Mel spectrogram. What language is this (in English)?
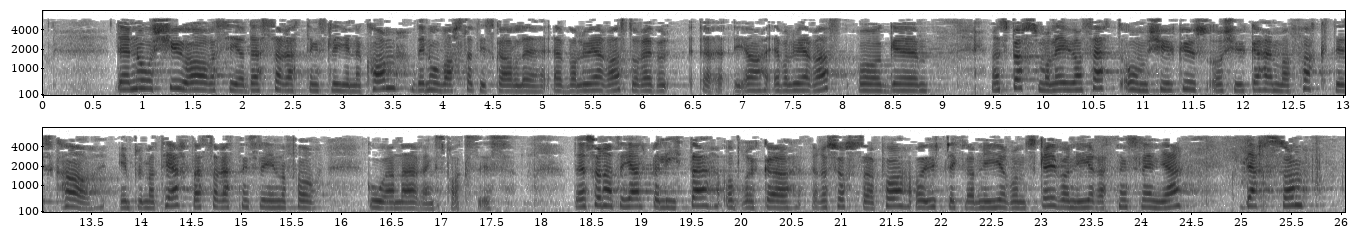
Norwegian Nynorsk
